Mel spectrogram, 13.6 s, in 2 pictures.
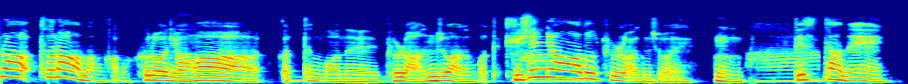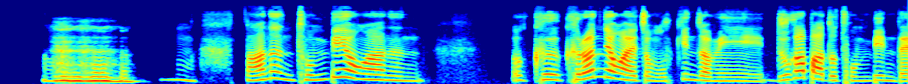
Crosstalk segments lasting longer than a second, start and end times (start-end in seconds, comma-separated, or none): none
